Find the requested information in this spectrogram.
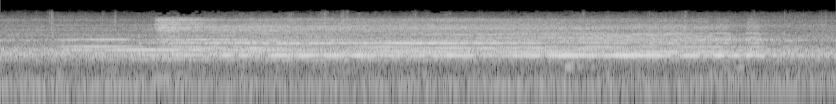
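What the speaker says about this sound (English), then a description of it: "One of my locomotives in the yard is on." A model train locomotive hums steadily on a small loft layout, a continuous mechanical whine with faint whistle-like tones layered over it, moderately loud and alone throughout.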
